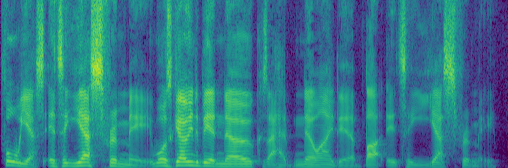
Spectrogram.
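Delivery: emphatic talent-show judge; punchy, decisive judge impression; Simon Cowell. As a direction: announce the verdict loudly, then ease off. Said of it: "wrap it up with Simon Cowell".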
